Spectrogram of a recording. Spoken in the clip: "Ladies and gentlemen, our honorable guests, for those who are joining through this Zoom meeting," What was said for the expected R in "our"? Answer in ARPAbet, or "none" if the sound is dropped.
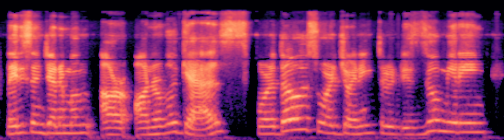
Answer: R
